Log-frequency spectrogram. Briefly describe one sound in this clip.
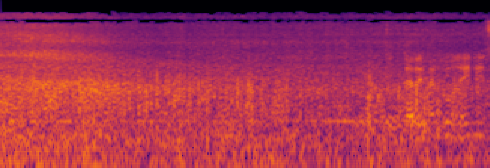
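A van drives past close by.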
